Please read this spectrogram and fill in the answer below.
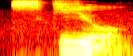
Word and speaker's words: minuscule: However, minuscule. Wait. Min. Min. Because it looks like a U, but we don't say it like a U. We say min. Minuscule.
